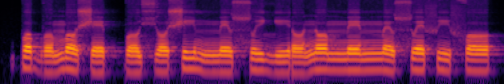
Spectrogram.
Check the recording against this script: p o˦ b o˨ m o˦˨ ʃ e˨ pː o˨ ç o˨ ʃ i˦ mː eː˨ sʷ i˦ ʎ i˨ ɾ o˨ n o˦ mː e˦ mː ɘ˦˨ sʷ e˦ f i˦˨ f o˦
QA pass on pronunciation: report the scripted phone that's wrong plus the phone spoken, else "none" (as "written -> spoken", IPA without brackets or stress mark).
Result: eː˨ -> e˨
